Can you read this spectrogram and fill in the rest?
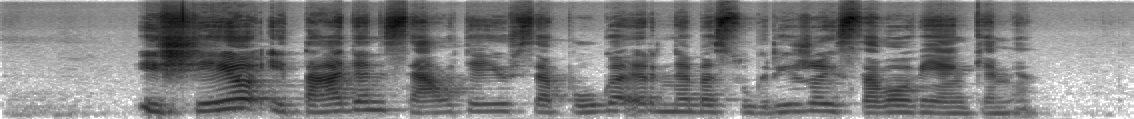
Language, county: Lithuanian, Vilnius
